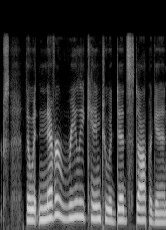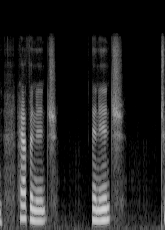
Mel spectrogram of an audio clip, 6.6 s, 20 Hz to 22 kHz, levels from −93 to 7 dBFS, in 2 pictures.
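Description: Speech carried over a call codec path with its top end rolled off above about 12 kHz, and there is no technical fault to report.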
